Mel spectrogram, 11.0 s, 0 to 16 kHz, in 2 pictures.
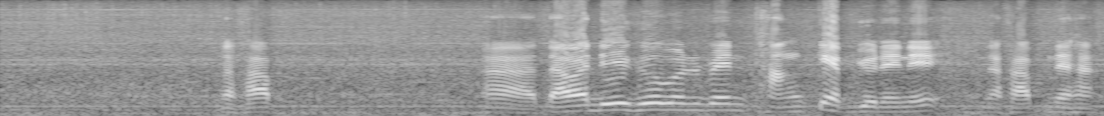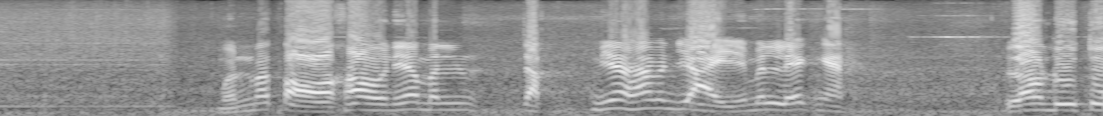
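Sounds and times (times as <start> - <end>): vacuum cleaner running: 0.0 - 6.4.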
